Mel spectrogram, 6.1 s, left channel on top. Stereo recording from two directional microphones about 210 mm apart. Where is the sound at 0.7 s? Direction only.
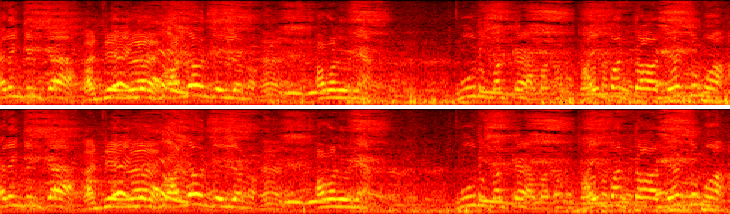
20° right (ahead or behind).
